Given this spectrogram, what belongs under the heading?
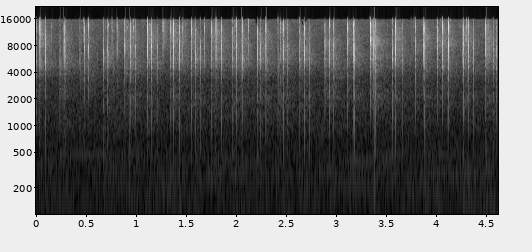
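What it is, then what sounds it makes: Glass nail polish bottle. A small, apparently full purple glass nail polish bottle with a white plastic cap is tapped with long nails. About two dozen quick, bright clicks follow in an uneven rhythm, each sharp and dry with almost no ring.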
